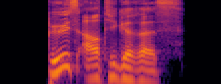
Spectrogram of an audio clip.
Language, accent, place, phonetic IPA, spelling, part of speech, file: German, Germany, Berlin, [ˈbøːsˌʔaːɐ̯tɪɡəʁəs], bösartigeres, adjective, De-bösartigeres.ogg
- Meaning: strong/mixed nominative/accusative neuter singular comparative degree of bösartig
